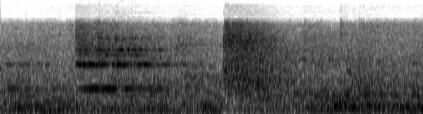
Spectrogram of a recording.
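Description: Aluminium baseball bat hitting a ball in a batting cage: a sharp hit about a second in that rings with a metallic ping for nearly a second, then a second, duller impact about two seconds in.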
